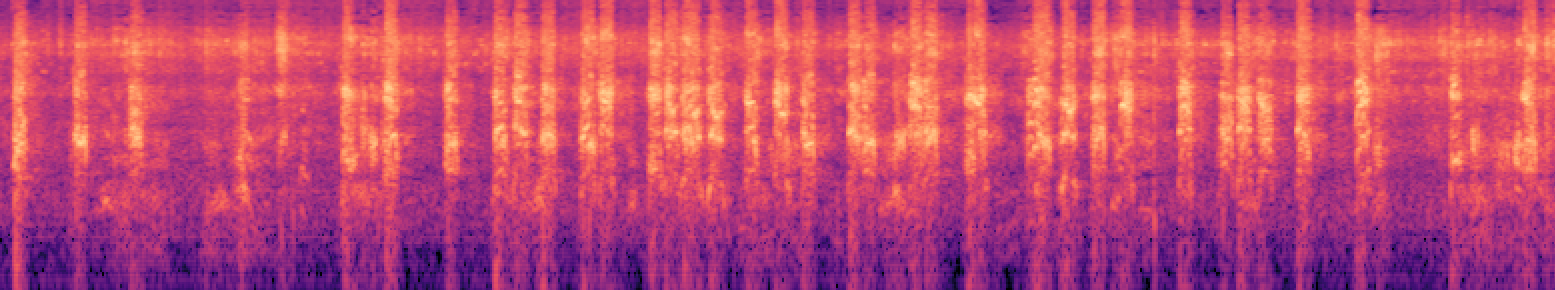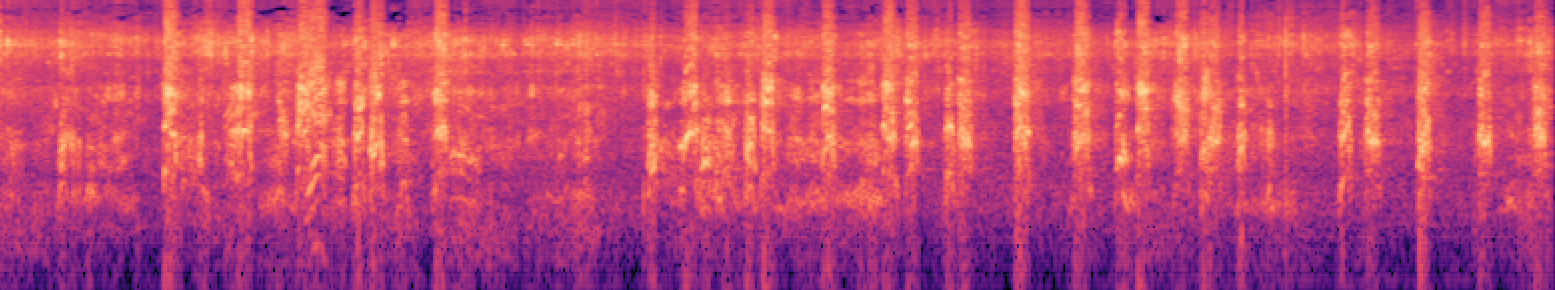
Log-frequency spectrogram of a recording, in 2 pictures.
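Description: Several dogs barking rapidly and without pause, barks overlapping, as the pack bays at a large snake it has surrounded.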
